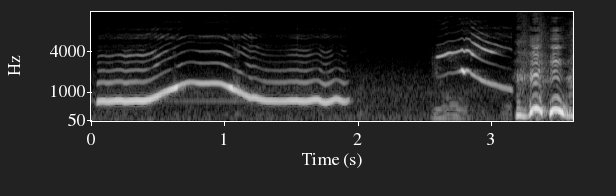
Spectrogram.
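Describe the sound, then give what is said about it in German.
A female opera student warming up her voice: a high, squeaky sung note slides up and back down for about two seconds, then after a short pause an even higher squeal glides downward, ending in a brief, rougher burst. “Ich fand vor allem diesen allerletzten Ton, diesen quietschenden, den ja.”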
